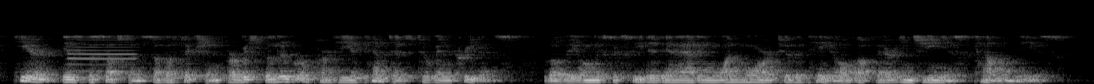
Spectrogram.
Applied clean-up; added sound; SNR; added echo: none; Wind instrument, woodwind instrument; 16 dB; reverberation time 0.7 s.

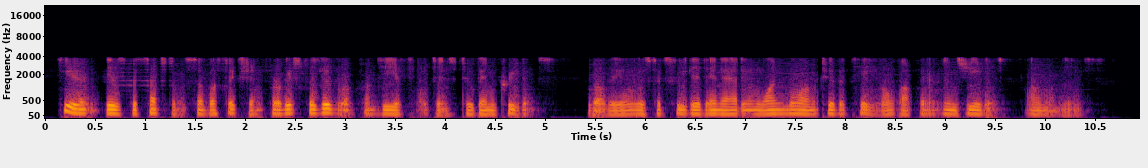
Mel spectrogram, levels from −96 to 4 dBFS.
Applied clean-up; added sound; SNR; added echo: neural separator model SepFormer WHAMR!.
